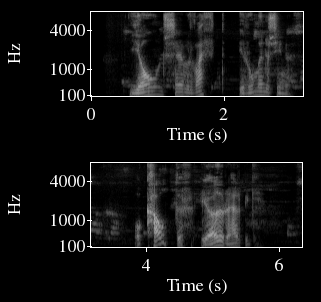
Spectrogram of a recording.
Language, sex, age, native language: Icelandic, male, 50-59, Icelandic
